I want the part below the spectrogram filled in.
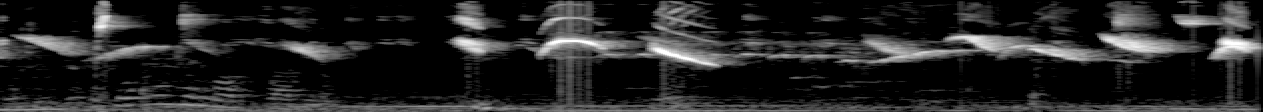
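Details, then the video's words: Green-winged saltator song: downslurred whistled notes in quick succession, a loud arched whistle and a sharp slur near three seconds, then more phrases over faint low sounds. "Trinca Ferro (cantando)"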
